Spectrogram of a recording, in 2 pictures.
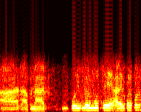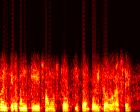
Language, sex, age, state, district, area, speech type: Bengali, male, 18-30, West Bengal, Paschim Medinipur, rural, conversation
